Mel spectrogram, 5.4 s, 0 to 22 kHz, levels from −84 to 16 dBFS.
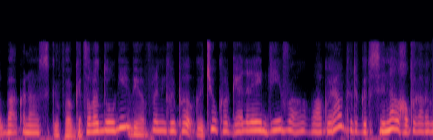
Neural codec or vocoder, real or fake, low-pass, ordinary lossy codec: codec, 16 kHz in and 24 kHz out, 0.4 kbps, LongCat-Audio-Codec, four codebook decoder; fake; 7.2 kHz; Opus, 64 kbps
